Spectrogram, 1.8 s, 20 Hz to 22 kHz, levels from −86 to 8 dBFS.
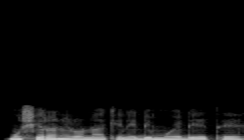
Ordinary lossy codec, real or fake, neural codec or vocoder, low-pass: none; real; none; 5.4 kHz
